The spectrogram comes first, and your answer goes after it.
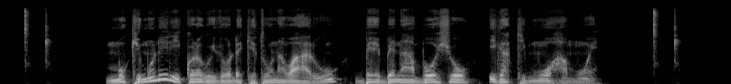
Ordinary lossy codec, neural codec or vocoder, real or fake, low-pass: MP3, 64 kbps; autoencoder, 48 kHz, 128 numbers a frame, DAC-VAE, trained on Japanese speech; fake; 14.4 kHz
